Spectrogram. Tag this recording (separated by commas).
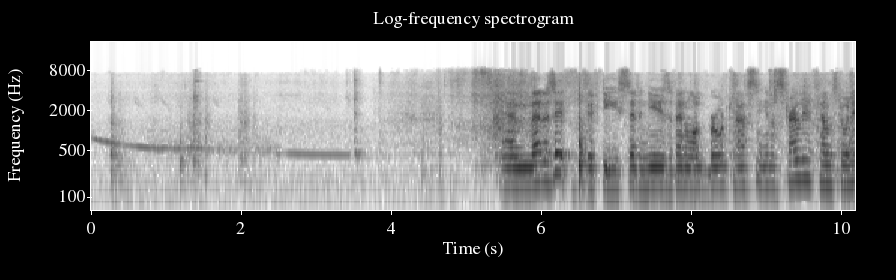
Speech, Television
